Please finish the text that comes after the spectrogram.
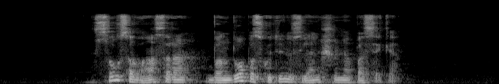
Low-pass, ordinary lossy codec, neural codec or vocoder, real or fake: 10.8 kHz; AAC, 32 kbps; autoencoder, 48 kHz, 128 numbers a frame, DAC-VAE, trained on Japanese speech; fake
